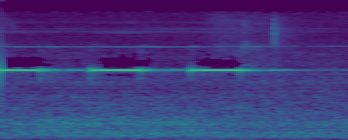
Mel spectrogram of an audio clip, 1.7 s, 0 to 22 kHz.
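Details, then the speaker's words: High-pitched electronic alarm beeps in short repeated bursts from an LTV1200 ventilator during a settings change while setting up noninvasive BiPAP; a ventilator alarm. "I'm gonna switch this back just so it doesn't alarm"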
